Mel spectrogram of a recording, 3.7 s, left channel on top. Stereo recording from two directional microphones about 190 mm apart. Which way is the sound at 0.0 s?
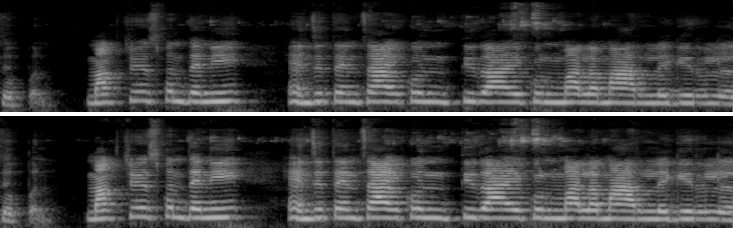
35° right (ahead or behind).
